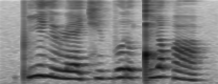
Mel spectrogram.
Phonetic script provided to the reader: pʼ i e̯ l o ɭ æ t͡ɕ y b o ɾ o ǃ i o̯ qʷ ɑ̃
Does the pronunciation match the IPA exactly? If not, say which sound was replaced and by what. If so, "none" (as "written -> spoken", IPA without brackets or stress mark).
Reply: l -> lʲ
